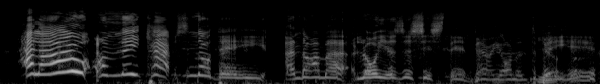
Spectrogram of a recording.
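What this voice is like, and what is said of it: Character voice, different pitch. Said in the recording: “Sounds like you got a very similar accent, just a different pitch.”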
